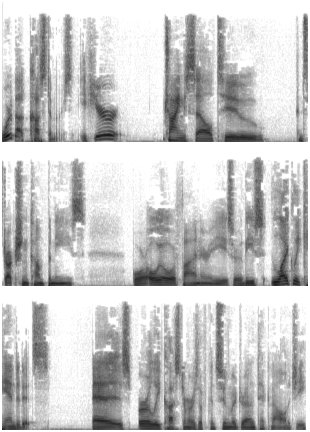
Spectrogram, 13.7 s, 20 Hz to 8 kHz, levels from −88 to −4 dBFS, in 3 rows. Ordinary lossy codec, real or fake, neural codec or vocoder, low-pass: MP3, 32 kbps; fake; codec, 16 kHz, 1 kbps, X-Codec, HuBERT features, trained on balanced general audio; 7.2 kHz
